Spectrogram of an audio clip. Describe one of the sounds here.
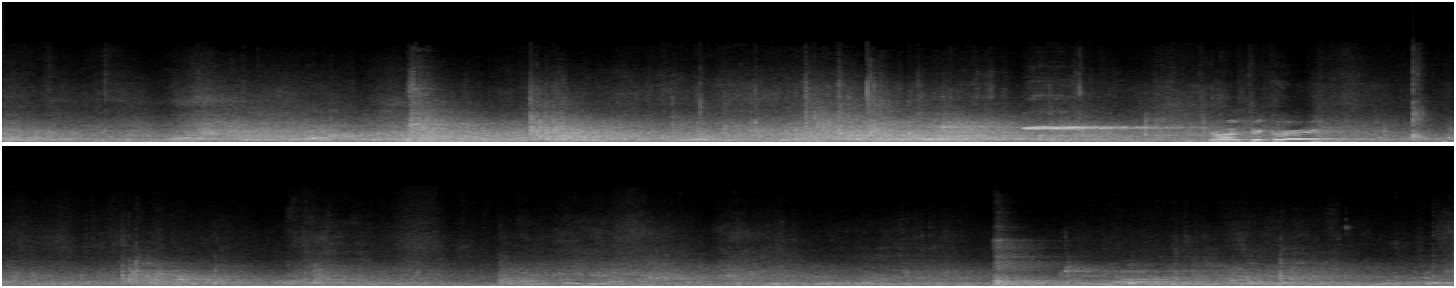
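Spectators chatter and call out in a large echoing rink.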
